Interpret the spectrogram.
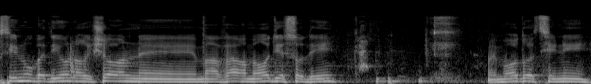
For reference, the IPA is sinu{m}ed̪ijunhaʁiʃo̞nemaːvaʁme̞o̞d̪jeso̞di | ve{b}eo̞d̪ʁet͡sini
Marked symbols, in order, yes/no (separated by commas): no, no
